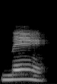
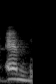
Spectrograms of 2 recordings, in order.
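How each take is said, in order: First: The vowel comes after the n sound. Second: The vowel comes before the n sound. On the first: This is the Turkish letter name. "Kalau dia vokal E terbalik jadi ne" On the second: This is the Indonesian letter name. "Kita kan bacanya N"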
